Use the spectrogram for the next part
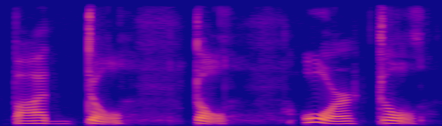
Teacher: easier to make a very quick little dull instead of dole don't leave too much time between the d and the l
